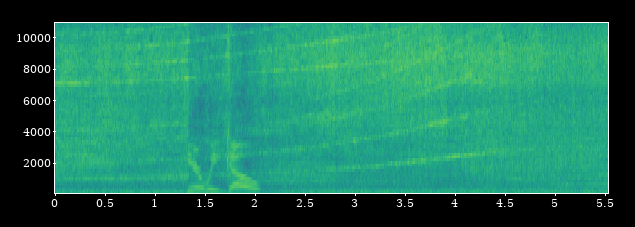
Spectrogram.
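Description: Jet engines of a CRJ-700 regional airliner roar steadily at full takeoff power, a loud continuous rumble heard from inside the cabin, with someone briefly speaking over it.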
